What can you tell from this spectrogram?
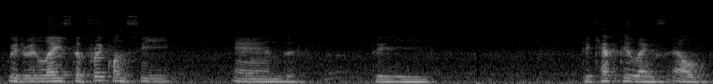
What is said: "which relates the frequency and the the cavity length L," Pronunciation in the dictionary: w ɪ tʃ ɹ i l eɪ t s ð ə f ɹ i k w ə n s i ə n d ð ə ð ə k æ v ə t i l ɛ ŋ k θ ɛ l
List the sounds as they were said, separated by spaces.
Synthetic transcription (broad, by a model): w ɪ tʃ ɹ i l eɪ t s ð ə f ɹ i k w ə n s i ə n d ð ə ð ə k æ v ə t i l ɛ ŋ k s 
